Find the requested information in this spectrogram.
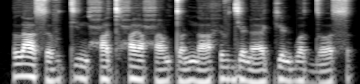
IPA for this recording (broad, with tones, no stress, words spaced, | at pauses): la˥˧sə˩˧v tʲʌ˧˩n ħa˧˩tʲħæ˧˩ħæ˩˧ɳ tˤʏ˩˧ɳna˩˧hʏ˧vdʲæ˧˩ɳ æ˩˧kʲæ˧ɳbʌ˧˩ dʌ˩˧s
